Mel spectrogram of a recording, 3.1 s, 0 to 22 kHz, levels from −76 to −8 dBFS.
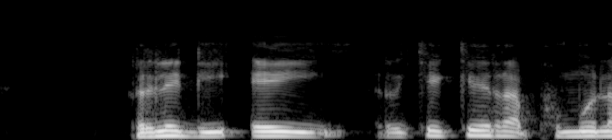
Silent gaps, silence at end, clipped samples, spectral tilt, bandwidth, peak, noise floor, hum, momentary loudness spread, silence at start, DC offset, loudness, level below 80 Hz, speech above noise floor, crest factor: none; 0 s; under 0.1%; -9.5 dB/octave; 6.4 kHz; -4 dBFS; -83 dBFS; none; 13 LU; 0.7 s; under 0.1%; -21 LUFS; -62 dBFS; 63 dB; 16 dB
